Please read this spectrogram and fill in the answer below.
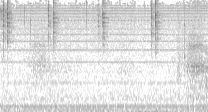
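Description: A few faint computer mouse clicks, roughly a second apart, as code sections are collapsed in the editor, over a low steady hum.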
